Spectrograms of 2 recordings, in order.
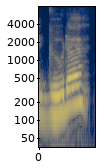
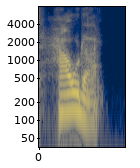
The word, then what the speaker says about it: Gouda: And I was like last week years old when I found out we say Gouda completely incorrectly. – How do you say it? – It's howdah. Howdah.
